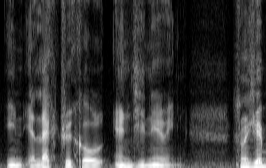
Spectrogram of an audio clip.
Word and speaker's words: electrical: Également vient dans electrical engineering, accent tombé sur deuxième syllabe ça.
